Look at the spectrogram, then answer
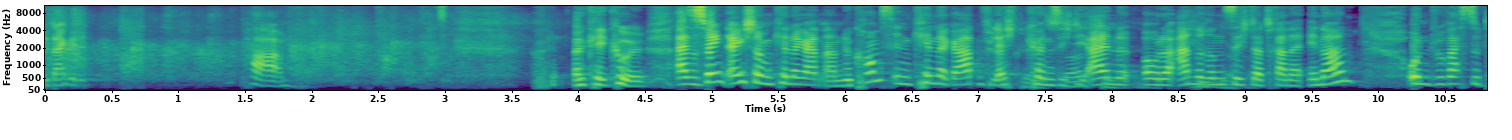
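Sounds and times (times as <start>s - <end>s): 
speech: 0.0s - 0.5s, 1.5s - 2.1s, 3.7s - 10.8s
audience applause: 0.0s - 3.7s.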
